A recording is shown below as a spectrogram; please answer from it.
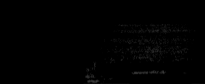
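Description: Near silence, then about a second in a faint breath into the microphone, lasting about a second.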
